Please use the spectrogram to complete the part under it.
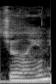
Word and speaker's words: Gillian: It's Gillian Anderson.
